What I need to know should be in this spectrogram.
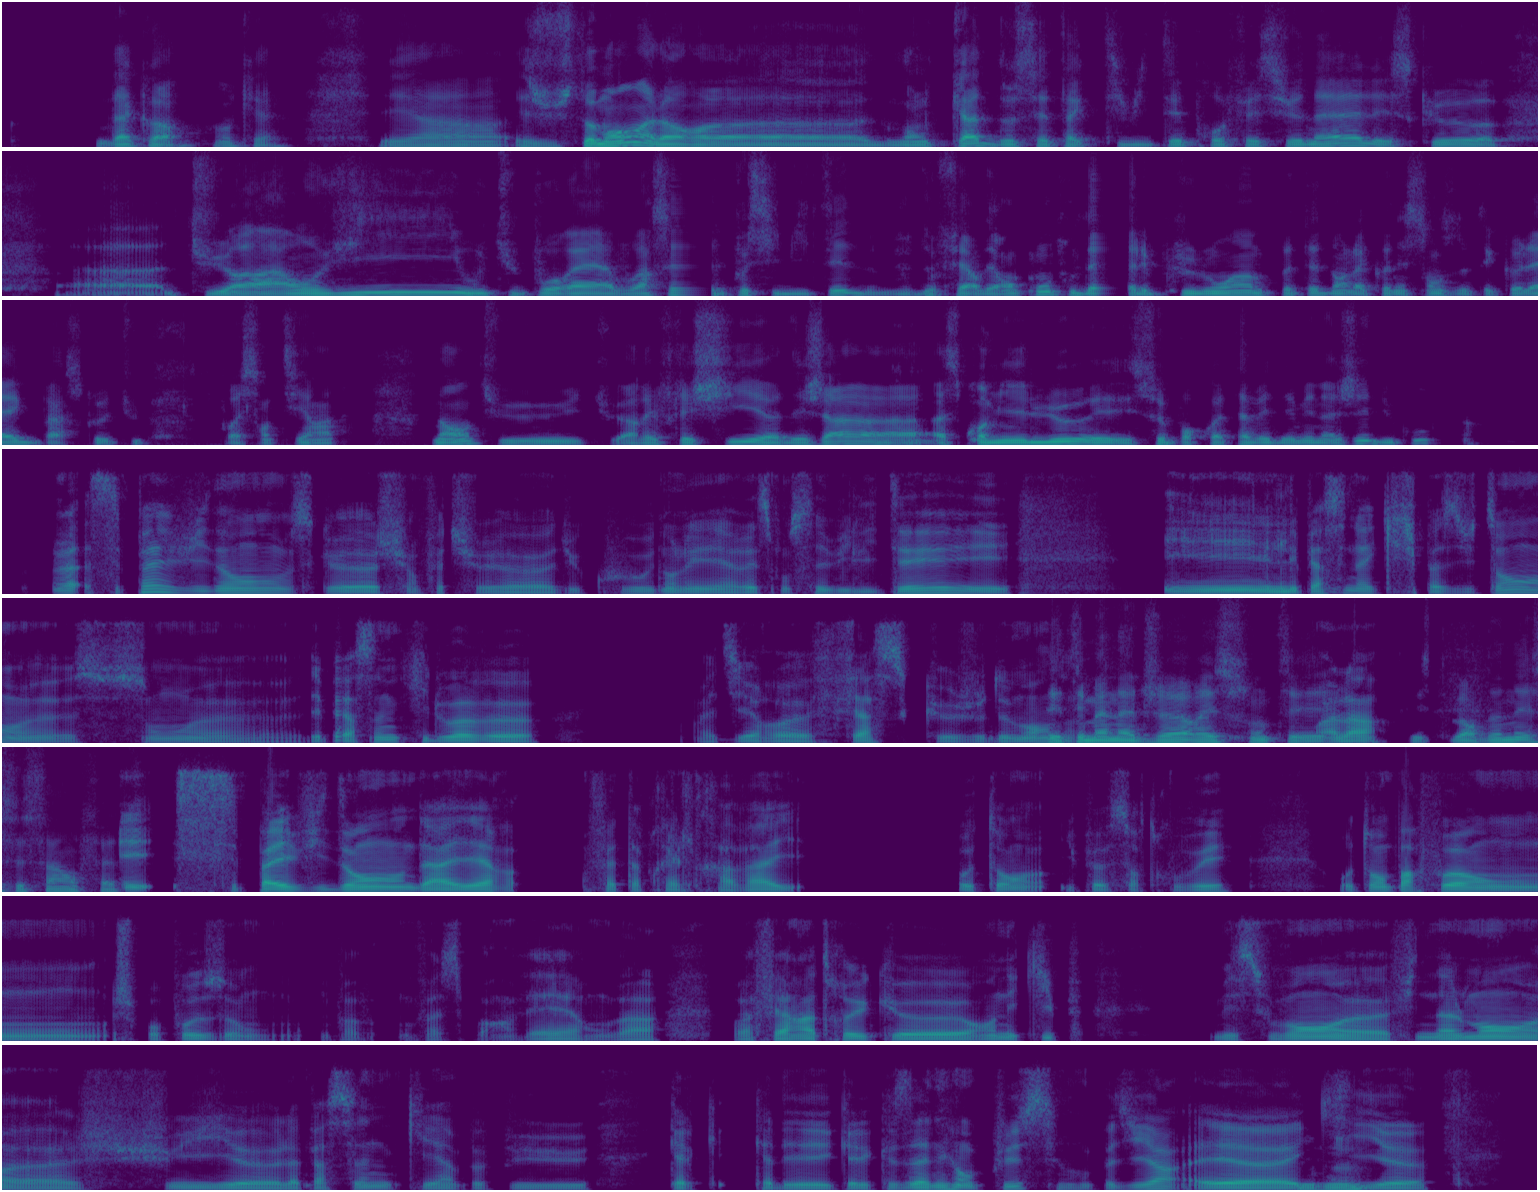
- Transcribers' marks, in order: other background noise; unintelligible speech; tapping; laughing while speaking: "quelques années"
- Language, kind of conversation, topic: French, advice, Comment puis-je nouer de nouvelles amitiés à l’âge adulte ?
- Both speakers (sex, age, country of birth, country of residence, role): male, 30-34, France, France, user; male, 50-54, France, France, advisor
